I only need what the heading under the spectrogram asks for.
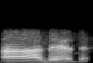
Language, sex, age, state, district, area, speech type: Malayalam, female, 45-60, Kerala, Kozhikode, urban, conversation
